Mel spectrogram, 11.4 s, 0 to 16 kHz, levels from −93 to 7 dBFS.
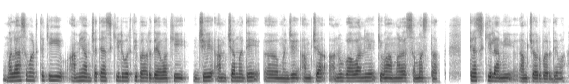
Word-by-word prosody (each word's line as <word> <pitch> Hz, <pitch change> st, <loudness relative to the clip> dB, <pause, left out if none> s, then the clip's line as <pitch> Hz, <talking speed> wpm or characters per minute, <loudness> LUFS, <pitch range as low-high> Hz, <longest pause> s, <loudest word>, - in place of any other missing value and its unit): मला 155 Hz, +2 st, +4 dB
असं 170 Hz, +2 st, -4 dB
वाटतं 170 Hz, +1 st, -4 dB
की 175 Hz, -1 st, +1 dB, 0.3 s
आम्ही 155 Hz, +3 st, -1 dB
आमच्या 155 Hz, -1 st, 0 dB
त्या 165 Hz, -1 st, +2 dB
स्किलवरती 155 Hz, 0 st, -1 dB
भर 145 Hz, -2 st, +1 dB
द्यावा 135 Hz, -1 st, +4 dB
की 145 Hz, +1 st, 0 dB, 0.5 s
जे 160 Hz, +1 st, +5 dB
आमच्यामध्ये 145 Hz, +1 st, 0 dB, 0.2 s
अ, -, -, -9 dB, 0.2 s
म्हणजे 135 Hz, +1 st, +1 dB
आमच्या 140 Hz, +3 st, +2 dB, 0.2 s
अनुभवाने 145 Hz, +1 st, +1 dB
किंवा 140 Hz, 0 st, +3 dB
आम्हाला 140 Hz, +1 st, +1 dB
समजतात 140 Hz, -2 st, -2 dB, 0.7 s
त्या 165 Hz, -, +4 dB
स्किल 165 Hz, 0 st, +1 dB
आम्ही 140 Hz, 0 st, +1 dB, 0.2 s
आमच्यावर 135 Hz, 0 st, +1 dB
भर 125 Hz, -1 st, +1 dB
द्यावा. 125 Hz, +1 st, -3 dB
145 Hz, 135 wpm, -24 LUFS, 140-155 Hz, 0.7 s, जे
